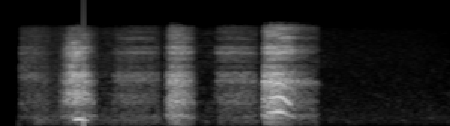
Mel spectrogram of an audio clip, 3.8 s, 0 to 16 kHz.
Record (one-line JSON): {"exhalation_length": "3.8 s", "exhalation_amplitude": 22830, "exhalation_signal_mean_std_ratio": 0.38, "survey_phase": "beta (2021-08-13 to 2022-03-07)", "age": "45-64", "gender": "Female", "wearing_mask": "No", "symptom_none": true, "smoker_status": "Ex-smoker", "respiratory_condition_asthma": false, "respiratory_condition_other": false, "recruitment_source": "REACT", "submission_delay": "19 days", "covid_test_result": "Negative", "covid_test_method": "RT-qPCR", "influenza_a_test_result": "Negative", "influenza_b_test_result": "Negative"}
